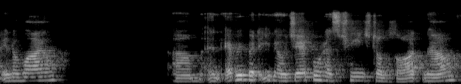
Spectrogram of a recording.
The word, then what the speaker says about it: Jaipur: And when you were up visiting where you're from, you went to Mumbai, but you went up to, you pronounce it Jaipur? Jaipur.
